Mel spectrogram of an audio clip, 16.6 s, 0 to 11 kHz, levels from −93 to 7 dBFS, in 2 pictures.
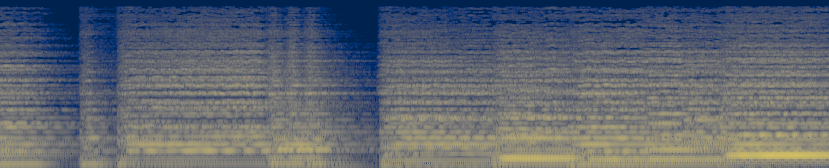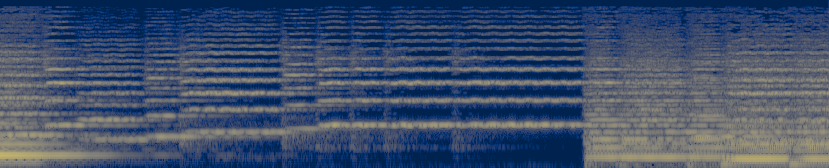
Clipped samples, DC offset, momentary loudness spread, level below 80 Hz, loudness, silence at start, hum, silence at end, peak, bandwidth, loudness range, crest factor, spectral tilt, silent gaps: under 0.1%; under 0.1%; 15 LU; -38 dBFS; -23 LUFS; 0 s; none; 0 s; -6 dBFS; 9.4 kHz; 12 LU; 18 dB; -6.5 dB/octave; none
